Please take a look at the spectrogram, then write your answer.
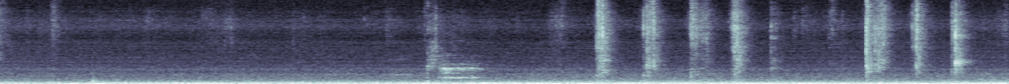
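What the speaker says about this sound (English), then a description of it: "I don't have to shuffle little flower cards so much" Several quick papery riffles of tarot cards being shuffled, crisp bursts repeating near the end over a steady low rumble in the background.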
